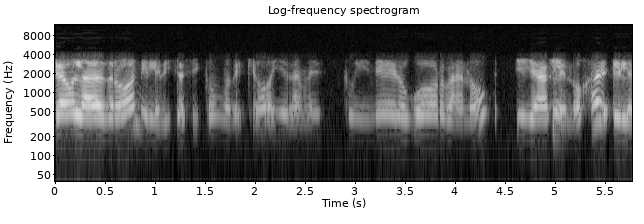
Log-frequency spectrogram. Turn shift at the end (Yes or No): No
